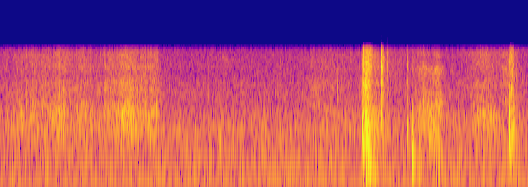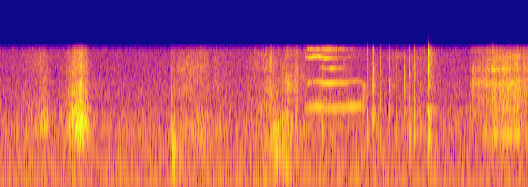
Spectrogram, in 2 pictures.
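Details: Mayu, a pet cat, seems a little disturbed by a tiny kitty in an Itazura coin bank box indoors; after several seconds of scuffling and tapping, one short, clear, tonal meow sounds near the end, followed by more rustling.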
